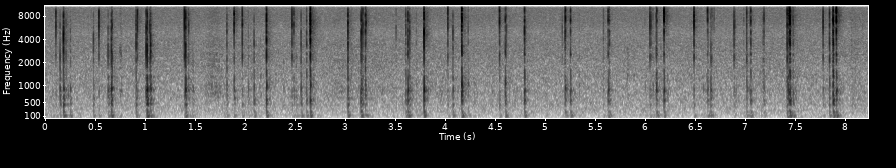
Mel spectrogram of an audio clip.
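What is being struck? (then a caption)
Plastic makeup palette. Long nails tap quickly on the lid of a flat, hollow plastic eyeshadow palette resting on cloth. About 33 short, dry, bright clicks come in an uneven rapid patter, each stopping almost at once with a light hollow body.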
